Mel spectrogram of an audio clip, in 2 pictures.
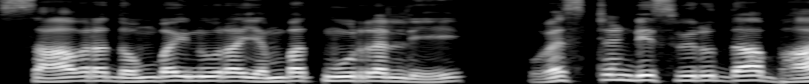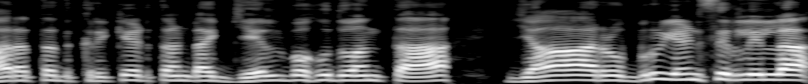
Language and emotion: Kannada, surprised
